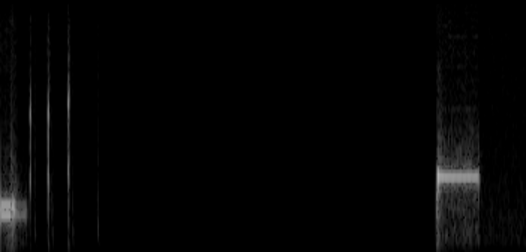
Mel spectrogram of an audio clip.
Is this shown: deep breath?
no

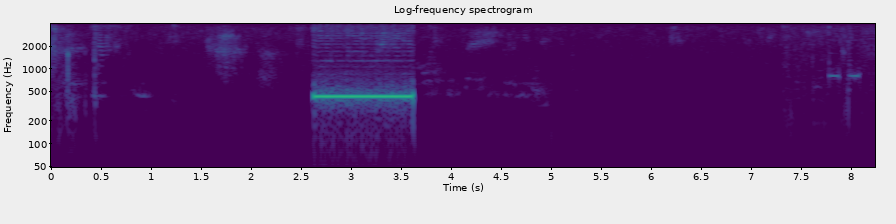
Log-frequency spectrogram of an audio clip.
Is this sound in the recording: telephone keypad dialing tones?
yes

